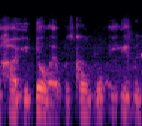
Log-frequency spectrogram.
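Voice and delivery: very quiet, low, deep country drawl. Retelling how Ryan would greet people, imitating Ryan's deep country voice. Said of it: "He had the deep voice".

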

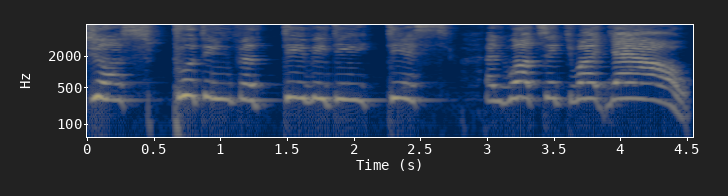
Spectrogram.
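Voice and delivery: very loud, high-pitched yelled shout. An unseen voice speaks to someone holding a new DVD, shouting. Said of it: "You don't need to shout at me".

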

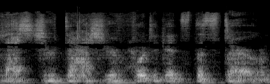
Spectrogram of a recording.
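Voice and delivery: devil-like voice. Recalling a Bible scene line he was asked to voice, in a devil voice as Satan. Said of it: "in my devil voice to say".

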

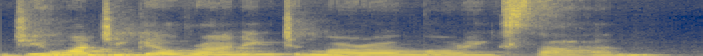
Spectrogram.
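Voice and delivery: rising tone on the final word "Sam". Intonation lesson, repeating a question: rising pitch on final sam. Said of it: "Lên giọng luôn".

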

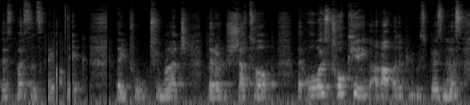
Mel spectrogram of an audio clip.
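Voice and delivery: ordinary delivery

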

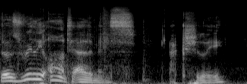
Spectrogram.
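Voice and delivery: soft, stuck-up, snooty put-on British accent. Opening cards on a break, repeating what he's saying in a snooty British voice. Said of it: "in probably a snooty British voice".

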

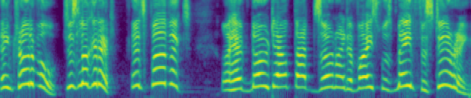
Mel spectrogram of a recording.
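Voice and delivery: thrilled, very high, excited shouting. Researcher marvels at a prototype vehicle the player touched, shouting excitedly. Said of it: "so sorry for shouting".

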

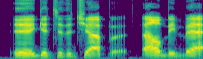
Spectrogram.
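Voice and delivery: very low, slow, garbled, mangled mumble. Imagining the other star saying famous one-liners: garbled Sylvester Stallone impression. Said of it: "Sylvester Stallone garbling out such phrases as".

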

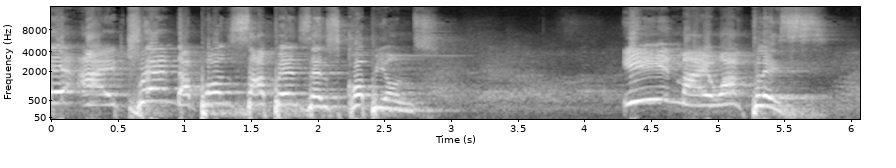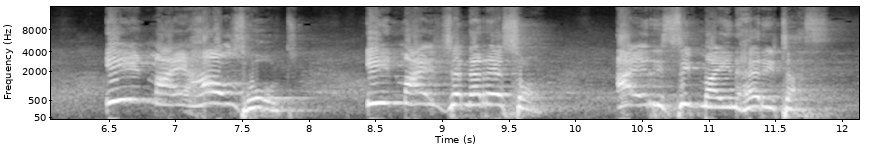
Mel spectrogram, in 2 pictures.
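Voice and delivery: bold proclaiming voice. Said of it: "Raise your voice and say".

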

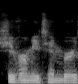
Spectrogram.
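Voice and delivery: ordinary talk, nothing marked

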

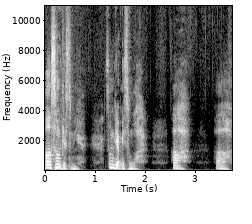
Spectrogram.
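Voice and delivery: put-on faint voice, as if about to pass out. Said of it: "I'm gonna pass out".

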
